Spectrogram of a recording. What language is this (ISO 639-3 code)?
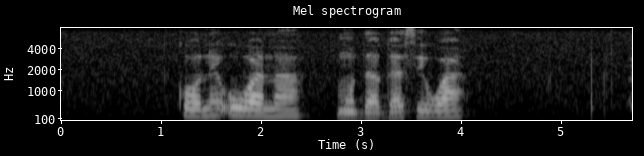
ven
